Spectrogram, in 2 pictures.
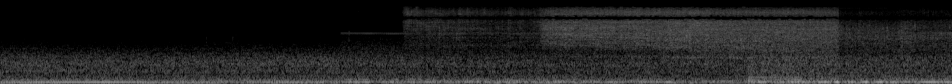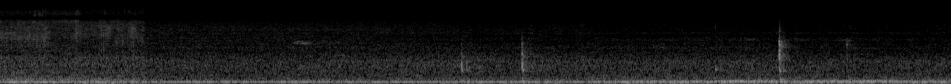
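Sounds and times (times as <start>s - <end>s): food sizzling in hot oil: 4.0s - 13.6s.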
